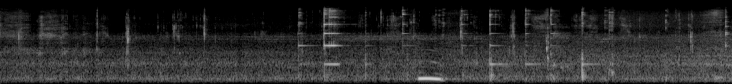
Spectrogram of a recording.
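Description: Metal spoons and a fork clinking and scraping against glass bowls while eating, with one brief ringing clink about three seconds in. A short falling vocal 'mm' sounds just after four seconds.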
